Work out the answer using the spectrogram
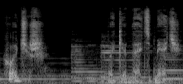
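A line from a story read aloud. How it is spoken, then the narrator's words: Muffled question. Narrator (Russian): один из них глухо спросил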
